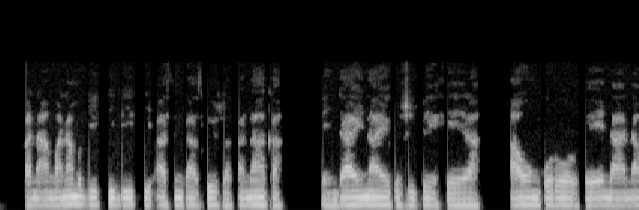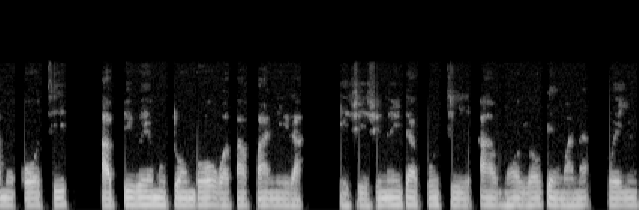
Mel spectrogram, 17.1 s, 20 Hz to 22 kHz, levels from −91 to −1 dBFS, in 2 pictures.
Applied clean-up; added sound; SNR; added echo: none; none; none; none.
